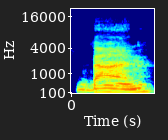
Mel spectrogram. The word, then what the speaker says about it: dan: Dan, in Spanish, dan starts with a D, and you pronounce that D differently than the D in todos. Okay, and todos is much as a more weaker. It's like a fricative D, and the word dan, it's a stronger D.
